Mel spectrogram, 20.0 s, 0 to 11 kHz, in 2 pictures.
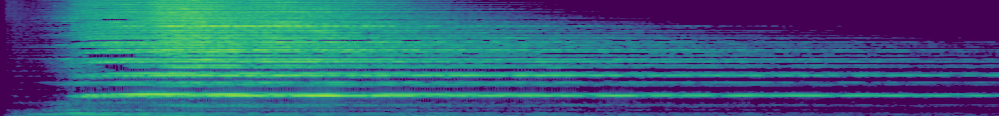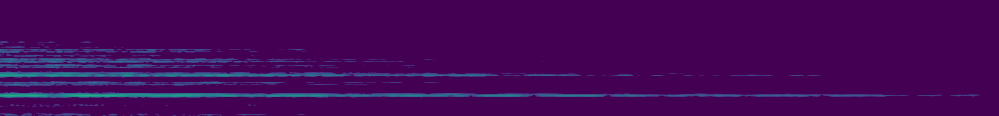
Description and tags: Horror Cinema 3 2014
Recorded using a detuned violin. It is the same recording used in my "Horror Cinema 4" audio file, but with this I used more pitch shifting and a little extra detuning. Was processed through absynth 5 with added effects in Cubase.
Atmosphere, Dark, Movie, Film, Creepy, Violin, Spooky, Horror, Ambient, Cinematic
